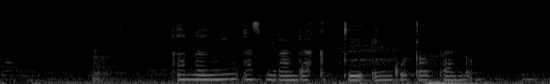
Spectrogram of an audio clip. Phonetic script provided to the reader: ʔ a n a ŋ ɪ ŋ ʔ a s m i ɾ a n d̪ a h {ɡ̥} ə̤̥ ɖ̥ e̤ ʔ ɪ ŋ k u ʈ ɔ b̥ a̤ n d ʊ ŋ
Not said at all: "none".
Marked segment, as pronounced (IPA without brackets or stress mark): ɡ̥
